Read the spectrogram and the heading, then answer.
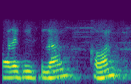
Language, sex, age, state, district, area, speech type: Urdu, male, 18-30, Bihar, Purnia, rural, conversation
